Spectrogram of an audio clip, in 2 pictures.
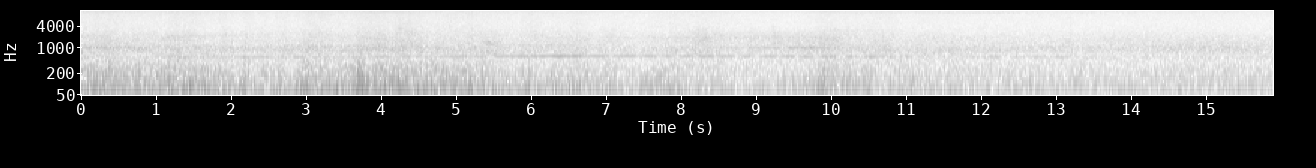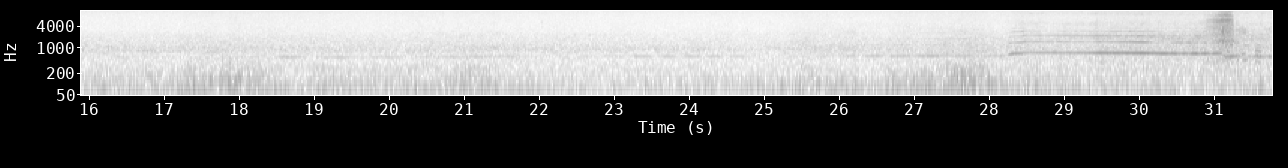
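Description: Twin 70 mm electric ducted fans of a model F-22 jet in flight, a thin steady whine at a distance over wind rumble on the microphone. Near the end the whine grows louder and higher, then sags slightly in pitch as the jet comes by.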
